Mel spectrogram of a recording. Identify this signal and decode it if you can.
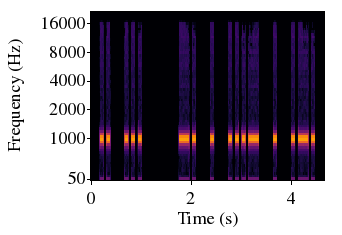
Morse code, heard as a keyed tone, about 18 wpm, spaced as for 15 wpm, 1000 Hz. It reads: IS NEVER
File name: qotdfiles / 15wpm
